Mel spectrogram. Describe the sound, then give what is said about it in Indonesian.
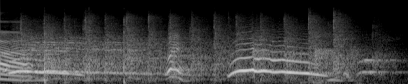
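An audience at a stand-up comedy show claps in a steady stream of sharp, overlapping hand claps for about four seconds, with rising and falling voices whooping and calling over the applause. “Uh, tepuk tangan dulu dong buat stand up bola raga.”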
